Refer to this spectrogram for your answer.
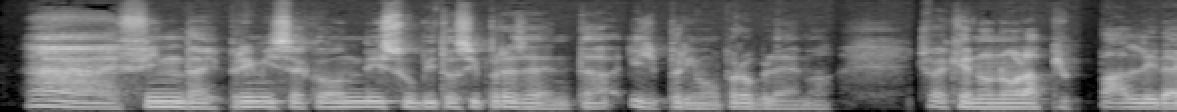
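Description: A man talks at a fairly quick pace in an ordinary speaking voice, medium in pitch, with fairly even intonation. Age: 20s. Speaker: podcast host. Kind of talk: casual monologue. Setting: at home.

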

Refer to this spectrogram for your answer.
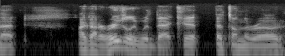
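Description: On a very clean recording with a silent background and a dry, close sound with no echo, a man with an American accent speaks at medium pitch in a monotone, flat intonation. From New York, Long Island. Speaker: touring drummer. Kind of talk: casual chat.

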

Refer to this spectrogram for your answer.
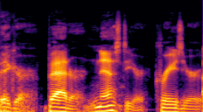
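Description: A man puts on a character voice, very deep and low in pitch, raspy, at a fairly slow pace. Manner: movie trailer voice.

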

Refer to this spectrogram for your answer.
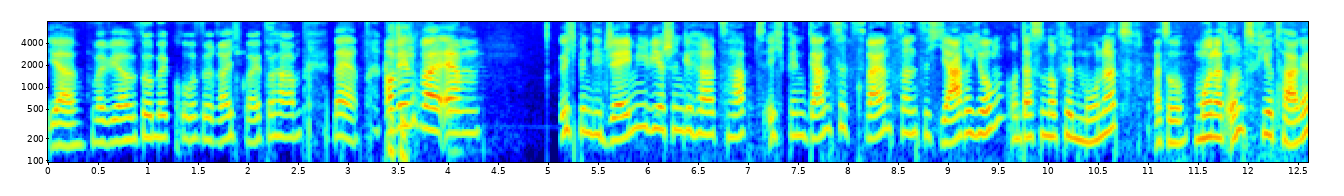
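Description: This woman has a normal speaking voice, fairly high in pitch with ordinary pitch variation, moving at a moderate pace in a dry, close sound with no echo. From Bavaria, near Nuremberg (Franconia). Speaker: podcast co-host, musical theatre student. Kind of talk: casual chat. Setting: Skype call.

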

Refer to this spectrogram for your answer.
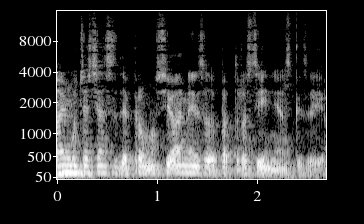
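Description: A man speaks in a somewhat breathy voice. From Ecuador, Cuenca. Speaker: YouTuber, former teacher. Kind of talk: casual chat.

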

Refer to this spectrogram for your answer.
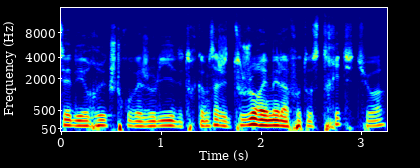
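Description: Very clean recording, silent background, a man at medium pitch with fairly even intonation. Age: 20s. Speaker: web developer and amateur film photographer. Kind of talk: casual chat. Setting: home studio.

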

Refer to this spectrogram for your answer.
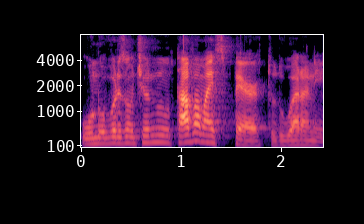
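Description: Against a quiet background, a man uses a normal speaking voice, pitched fairly high, with ordinary pitch variation. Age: 20s. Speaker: sports podcast host, journalist. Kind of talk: casual football discussion podcast.

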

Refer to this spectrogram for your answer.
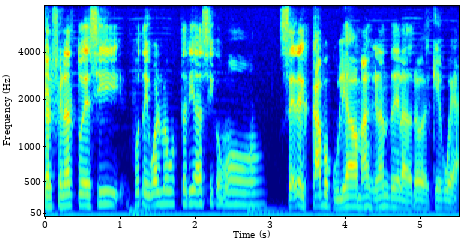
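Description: A man with a Chilean accent, fairly high in pitch, at a moderate pace and with lively intonation, in a very clean recording over a silent background. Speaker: podcast host. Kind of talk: casual chat. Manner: animated.

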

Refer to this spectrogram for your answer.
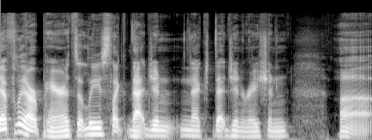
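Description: This man speaks with an American accent at a moderate pace and fairly low pitch, in an unremarkable speaking voice. The recording is very clean, with a silent background. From Ohio, US. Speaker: podcast host, wedding photographer. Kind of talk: casual chat. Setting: home office.

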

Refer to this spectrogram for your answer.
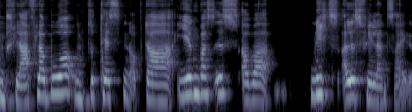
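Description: A woman speaks at a fairly slow pace, her pitch fairly high. Her intonation stays fairly even. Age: 50s. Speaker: podcast host, blogger. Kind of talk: personal monologue. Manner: hesitant, with fillers.

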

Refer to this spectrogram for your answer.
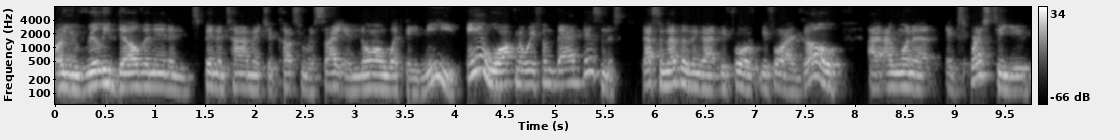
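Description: A man with an American accent speaks in a plain, everyday voice, his pitch varying in an ordinary way. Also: fairly high pitch for a man, fairly quick pace. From Philadelphia and South Carolina. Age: 50s. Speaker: staffing executive. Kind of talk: casual interview.

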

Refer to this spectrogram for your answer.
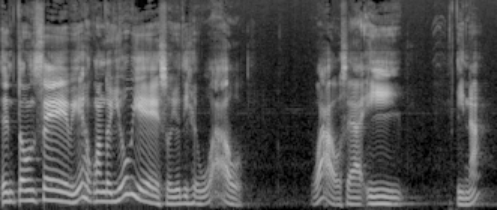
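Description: Audible room echo surrounds a man speaking very slowly, with long, frequent pauses, in a fairly high voice. His intonation is lively, and his loudness stays very even. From Dominican Republic, La Vega province (rural). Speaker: machine shop owner. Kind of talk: casual interview.

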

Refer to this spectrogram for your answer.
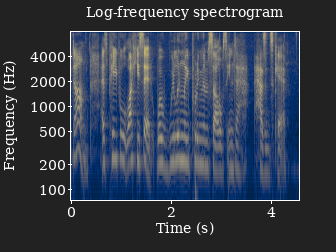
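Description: The speaker has an Australian accent, ordinary pitch variation and a fairly quick pace, on a very clean recording with a silent background. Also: woman. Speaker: podcast co-host. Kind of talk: casual chat storytelling.

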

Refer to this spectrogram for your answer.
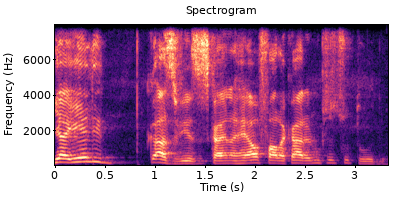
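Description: This man has a normal speaking voice with a fairly high pitch. His intonation is lively. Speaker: podcast co-host, airsoft player. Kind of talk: casual chat.

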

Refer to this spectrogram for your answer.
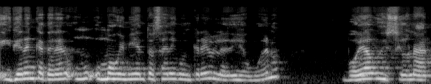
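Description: A woman with a plain, everyday voice speaks at a fairly high pitch, her pitch moving in an ordinary way. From Cuba, raised in Miami. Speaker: singer. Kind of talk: interview.

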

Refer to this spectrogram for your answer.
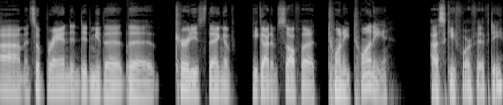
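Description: A man's normal speaking voice, medium in pitch with fairly even intonation, in a dry, close sound with no echo. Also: moderate pace. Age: 30s. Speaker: motocross podcast co-host, amateur rider. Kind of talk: casual chat. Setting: home basement, video call.

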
